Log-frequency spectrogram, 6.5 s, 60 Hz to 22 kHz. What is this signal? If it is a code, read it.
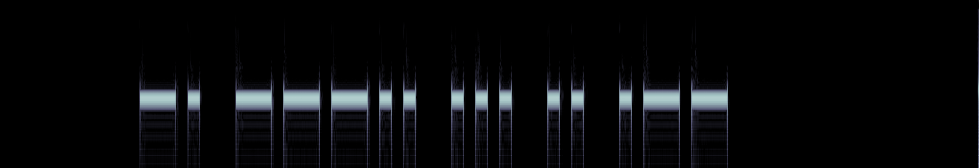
Morse code, heard as a keyed tone, about 15 wpm, 700 Hz. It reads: N8SIW
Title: USA Call Signs - 5 Characters - 4x Character Spacing - 15wpm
